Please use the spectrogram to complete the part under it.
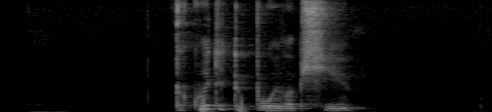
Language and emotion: Russian, angry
